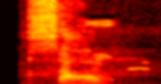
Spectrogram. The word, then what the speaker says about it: Samhain: It's pronounced Samhain.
